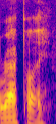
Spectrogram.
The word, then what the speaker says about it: rapé: you have some more rapper happy sorry happy pronounced rappe and um that's what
